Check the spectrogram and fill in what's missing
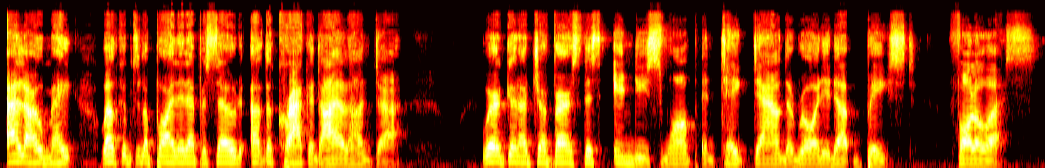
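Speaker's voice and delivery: put-on Australian crocodile hunter; hammed-up Australian accent; Aussie accent. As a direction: do an Aussie TV wildlife host. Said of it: "[name] says in an Aussie accent".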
